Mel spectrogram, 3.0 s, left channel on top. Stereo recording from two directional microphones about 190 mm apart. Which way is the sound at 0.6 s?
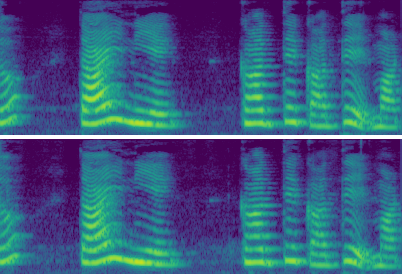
40° left (ahead or behind).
